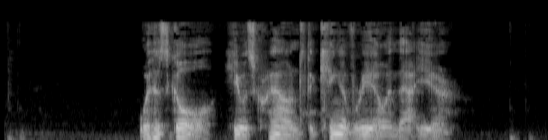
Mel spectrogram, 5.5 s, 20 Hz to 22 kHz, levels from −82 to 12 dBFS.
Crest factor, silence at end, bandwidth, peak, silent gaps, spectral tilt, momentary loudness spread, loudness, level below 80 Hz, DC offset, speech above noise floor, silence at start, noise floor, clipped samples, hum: 18 dB; 0.95 s; 11.5 kHz; -2 dBFS; none; -5 dB/octave; 9 LU; -18 LUFS; -46 dBFS; under 0.1%; 47 dB; 0.1 s; -65 dBFS; under 0.1%; none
